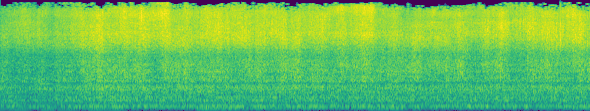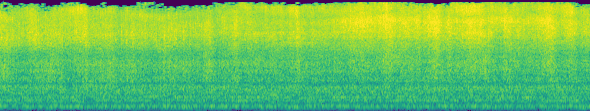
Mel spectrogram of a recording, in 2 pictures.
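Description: Stir-fried rice vermicelli sizzling steadily in a frying pan as it is tossed with chopsticks, the broth cooking down into the noodles near the end of frying.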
